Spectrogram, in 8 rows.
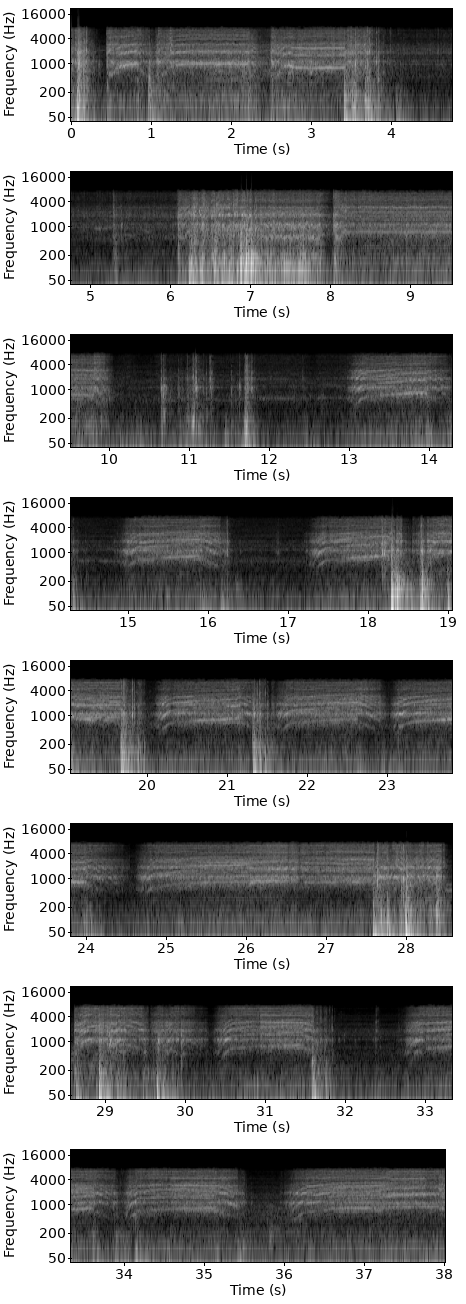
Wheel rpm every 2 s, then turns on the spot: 170, 210, 50, 170, 230, 30, 50, 100, 60, 160, 130, 120, 130, 210, 160, 110, 80, 130, 140.
4-6 18-20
